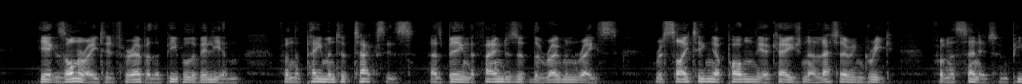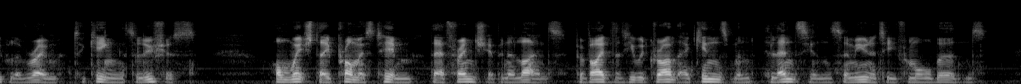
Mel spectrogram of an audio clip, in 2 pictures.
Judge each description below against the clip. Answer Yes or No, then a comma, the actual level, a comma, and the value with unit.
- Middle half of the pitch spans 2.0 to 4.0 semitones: Yes, average, 3.6 semitones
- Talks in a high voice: No, low, 110 Hz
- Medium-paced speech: Yes, average, 180 wpm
